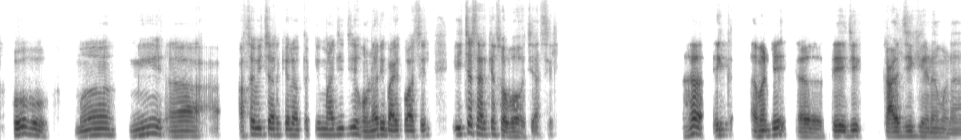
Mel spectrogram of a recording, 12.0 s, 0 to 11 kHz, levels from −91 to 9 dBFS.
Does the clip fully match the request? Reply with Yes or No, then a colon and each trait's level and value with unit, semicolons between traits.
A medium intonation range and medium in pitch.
No: average, 4.0 semitones; low, 130 Hz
